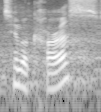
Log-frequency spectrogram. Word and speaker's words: Timocharis: I'm sure I'm going to pronounce it wrong, but it's Timocharis or something like that.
